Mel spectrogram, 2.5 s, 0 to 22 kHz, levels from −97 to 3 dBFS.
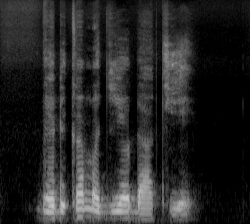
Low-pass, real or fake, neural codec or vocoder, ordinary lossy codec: none; fake; codec, 44.1 kHz, 3.4 kbps, Pupu-Codec; none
